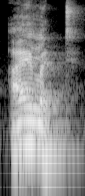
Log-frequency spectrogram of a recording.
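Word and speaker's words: islet: ഐ എസ് എൽ ഇ ടി ഇതേ അർത്ഥം തന്നെയാണ് ഐലറ്റ് ഐലറ്റ് എന്നാണ് പറയുന്നത് ഡി ഇ ബി ആർ ഐ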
